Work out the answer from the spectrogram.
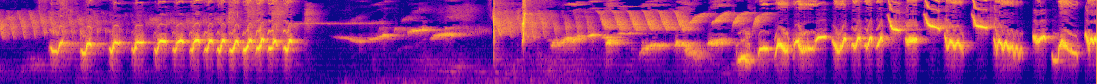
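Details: White-rumped shama singing to provoke rival birds: a fast rattling series of repeated chipping notes for three seconds, a pause, then rich varied whistles, slurs and rapid trills, loud and continuous, no other sounds.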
